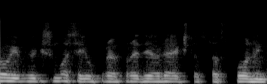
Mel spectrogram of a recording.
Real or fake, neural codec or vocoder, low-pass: fake; vocoder, 44.1 kHz, 128 mel bands every 256 samples, BigVGAN v2; 7.2 kHz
